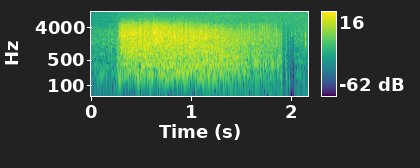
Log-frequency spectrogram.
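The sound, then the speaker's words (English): A loud gunshot, from a 1966 recording in Austin, Texas, fired by Charles Whitman from the clock tower balcony on the University of Texas campus, bursts in and rolls on as a broad, roaring echo for well over a second before cutting off, followed by quiet with a few faint clicks. No one speaks. “It was recorded in Austin, Texas in 1966 after a lone shooter named Charles Whitman stormed the balcony of the clock tower in the middle of the University of Texas campus and started firing at random.”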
